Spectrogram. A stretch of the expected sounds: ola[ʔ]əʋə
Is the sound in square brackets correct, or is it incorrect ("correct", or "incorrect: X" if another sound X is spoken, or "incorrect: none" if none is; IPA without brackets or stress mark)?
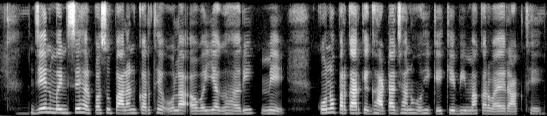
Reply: correct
